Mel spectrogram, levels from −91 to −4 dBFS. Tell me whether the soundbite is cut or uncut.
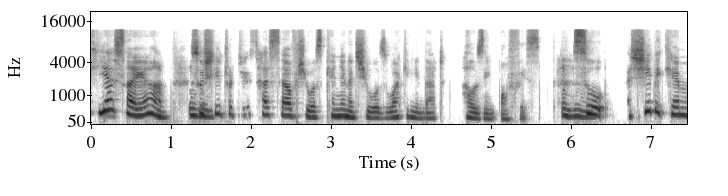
uncut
